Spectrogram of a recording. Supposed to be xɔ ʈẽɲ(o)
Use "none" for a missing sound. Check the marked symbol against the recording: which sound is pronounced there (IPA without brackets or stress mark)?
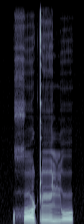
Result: o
